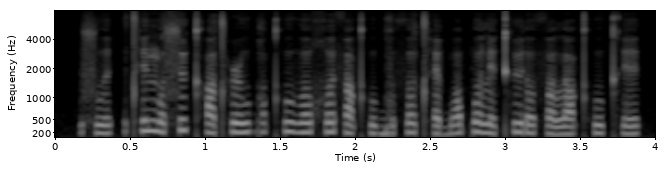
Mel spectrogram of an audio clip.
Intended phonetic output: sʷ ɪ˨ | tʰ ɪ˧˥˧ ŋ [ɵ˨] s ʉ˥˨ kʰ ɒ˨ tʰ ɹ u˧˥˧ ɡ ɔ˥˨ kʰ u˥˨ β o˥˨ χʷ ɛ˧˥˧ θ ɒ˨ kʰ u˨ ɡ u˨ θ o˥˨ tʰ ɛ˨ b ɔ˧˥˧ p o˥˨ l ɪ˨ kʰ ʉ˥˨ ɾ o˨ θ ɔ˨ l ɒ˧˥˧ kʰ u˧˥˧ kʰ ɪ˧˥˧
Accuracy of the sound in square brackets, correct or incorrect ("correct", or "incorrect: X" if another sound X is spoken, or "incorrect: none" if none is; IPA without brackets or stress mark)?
incorrect: o˨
